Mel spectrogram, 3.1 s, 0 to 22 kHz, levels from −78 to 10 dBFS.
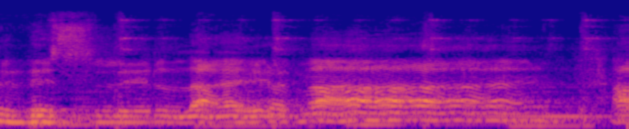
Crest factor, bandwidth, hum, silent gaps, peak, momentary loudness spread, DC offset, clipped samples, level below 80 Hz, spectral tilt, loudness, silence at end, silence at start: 16 dB; 16 kHz; none; none; -8 dBFS; 9 LU; under 0.1%; under 0.1%; -46 dBFS; -5 dB/octave; -23 LUFS; 0 s; 0 s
